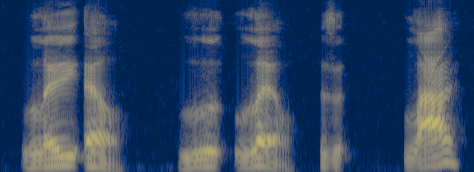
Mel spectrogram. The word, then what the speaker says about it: Lael: Lael. Lael. Is it Lie? Liel? Liel. Liel. Is it Lieel? Like the phonetic saying? You're going to help me. We're going to get this together. Lael. Lael.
